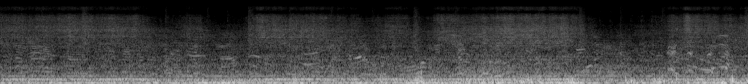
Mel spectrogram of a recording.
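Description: Waves splash against rocks.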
